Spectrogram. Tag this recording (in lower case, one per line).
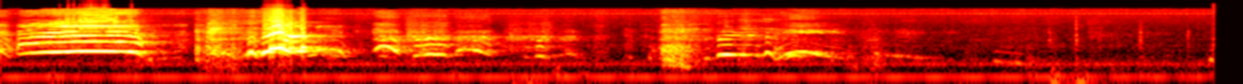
laughter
